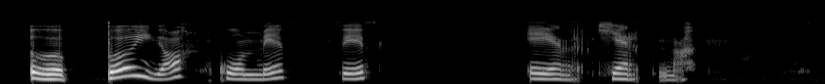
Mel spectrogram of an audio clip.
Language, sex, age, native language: Icelandic, male, 8, Icelandic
